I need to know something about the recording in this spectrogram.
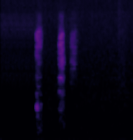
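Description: Near silence, with a few very faint ticks about half a second to a second in.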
